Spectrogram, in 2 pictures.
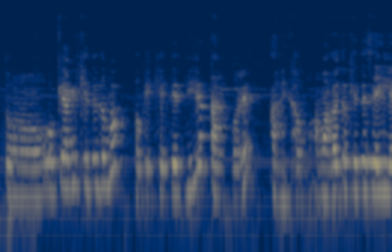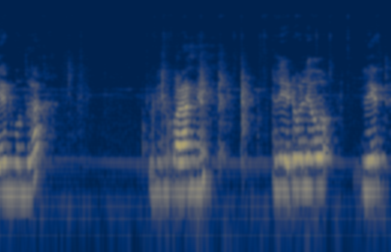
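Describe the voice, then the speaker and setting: A woman's voice: a little high, steady tone, normal speed, long pauses, soft background music. A young woman with a Bengali accent, talking chattily to her viewers as friends in a casual home vlog. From India. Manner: speaks softly at times so her sleeping daughter is not woken. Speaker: vlogger. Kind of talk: casual daily vlog narration. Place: at home, indoors.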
